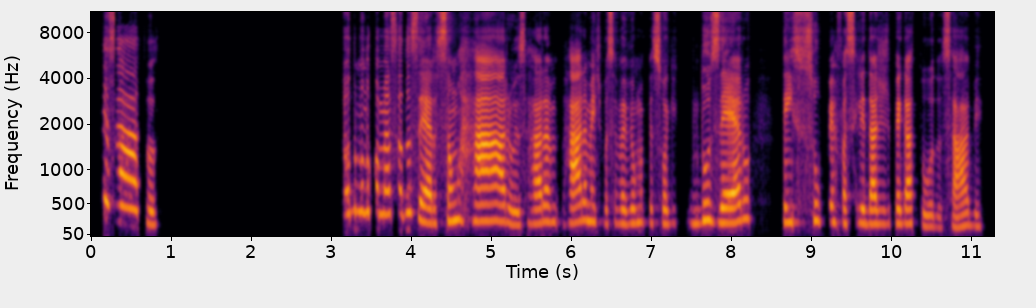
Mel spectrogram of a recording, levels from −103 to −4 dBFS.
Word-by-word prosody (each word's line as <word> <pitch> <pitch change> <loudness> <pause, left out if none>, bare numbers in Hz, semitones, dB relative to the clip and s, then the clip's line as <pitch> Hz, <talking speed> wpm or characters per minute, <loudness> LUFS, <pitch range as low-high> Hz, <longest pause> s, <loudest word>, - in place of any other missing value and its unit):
Exato. 440 - +2 2.3
Todo 360 +3 -5
mundo 385 -1 -2
começa 355 -1 -3
do 370 - -2
zero, 230 - +2
são 240 +4 0
raros, 240 -6 +5
rara 215 +3 -1
raramente 235 +3 +2
você 205 -1 -8
vai 205 0 -4
ver 210 +1 -6
uma 220 +2 -8
pessoa, 215 -1 -5
que 210 +1 -24
do 215 +4 -3
zero 225 +4 +3 0.3
tem 225 -1 -3
super 235 0 -6
facilidade 210 -2 -1
de 200 - -18
pegar 210 0 +1
tudo, 165 -7 -12
sabe. 165 +3 -4
225 Hz, 135 wpm, -26 LUFS, 205-250 Hz, 2.3 s, raros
